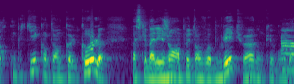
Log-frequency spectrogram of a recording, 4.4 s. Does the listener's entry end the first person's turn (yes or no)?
no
